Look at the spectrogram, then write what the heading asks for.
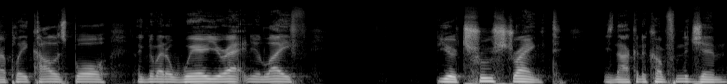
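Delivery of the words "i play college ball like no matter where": ordinary delivery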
